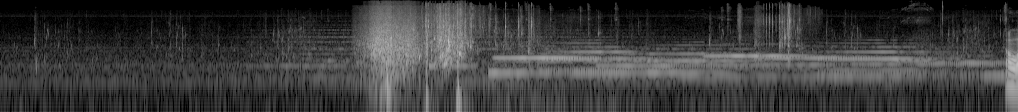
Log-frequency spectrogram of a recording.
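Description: Fishing in World of Warcraft Classic: a quiet bed of ambient music, then a sharp watery splash as the line is cast, followed by soft bobbing ripples under sustained game tones.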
